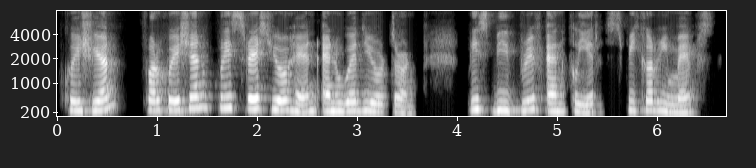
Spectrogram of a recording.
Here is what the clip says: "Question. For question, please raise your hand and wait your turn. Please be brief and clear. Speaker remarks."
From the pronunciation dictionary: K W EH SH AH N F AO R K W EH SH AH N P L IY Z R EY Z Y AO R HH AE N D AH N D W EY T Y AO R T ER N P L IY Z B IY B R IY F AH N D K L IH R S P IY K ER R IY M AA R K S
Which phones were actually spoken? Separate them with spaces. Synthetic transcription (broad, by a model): K W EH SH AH N F AO R K W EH S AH N P L IY S R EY S Y AO R HH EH N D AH N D W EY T Y AO R T ER N P L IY S B IY B R IY F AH N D K L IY R S P IY K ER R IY M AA K S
